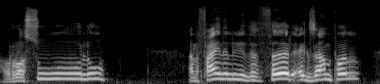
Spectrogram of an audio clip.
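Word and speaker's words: رَسُولُ: So this example will be correctly pronounced rasulu, with the prolongation on the second letter because of the waw madda, rasulu.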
